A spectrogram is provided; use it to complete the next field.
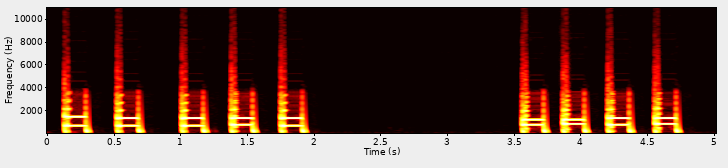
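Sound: telephone dialing tones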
